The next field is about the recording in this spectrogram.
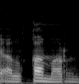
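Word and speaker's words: al-qamar: i mean this is moon letters so when you say al-qamr the moon you pronounce this l so you have al kelp this l is pronounced now they put it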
